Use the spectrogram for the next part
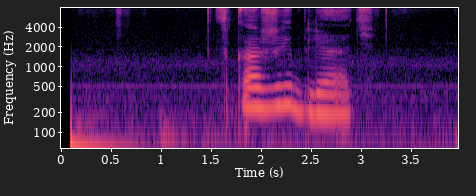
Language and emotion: Russian, sad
